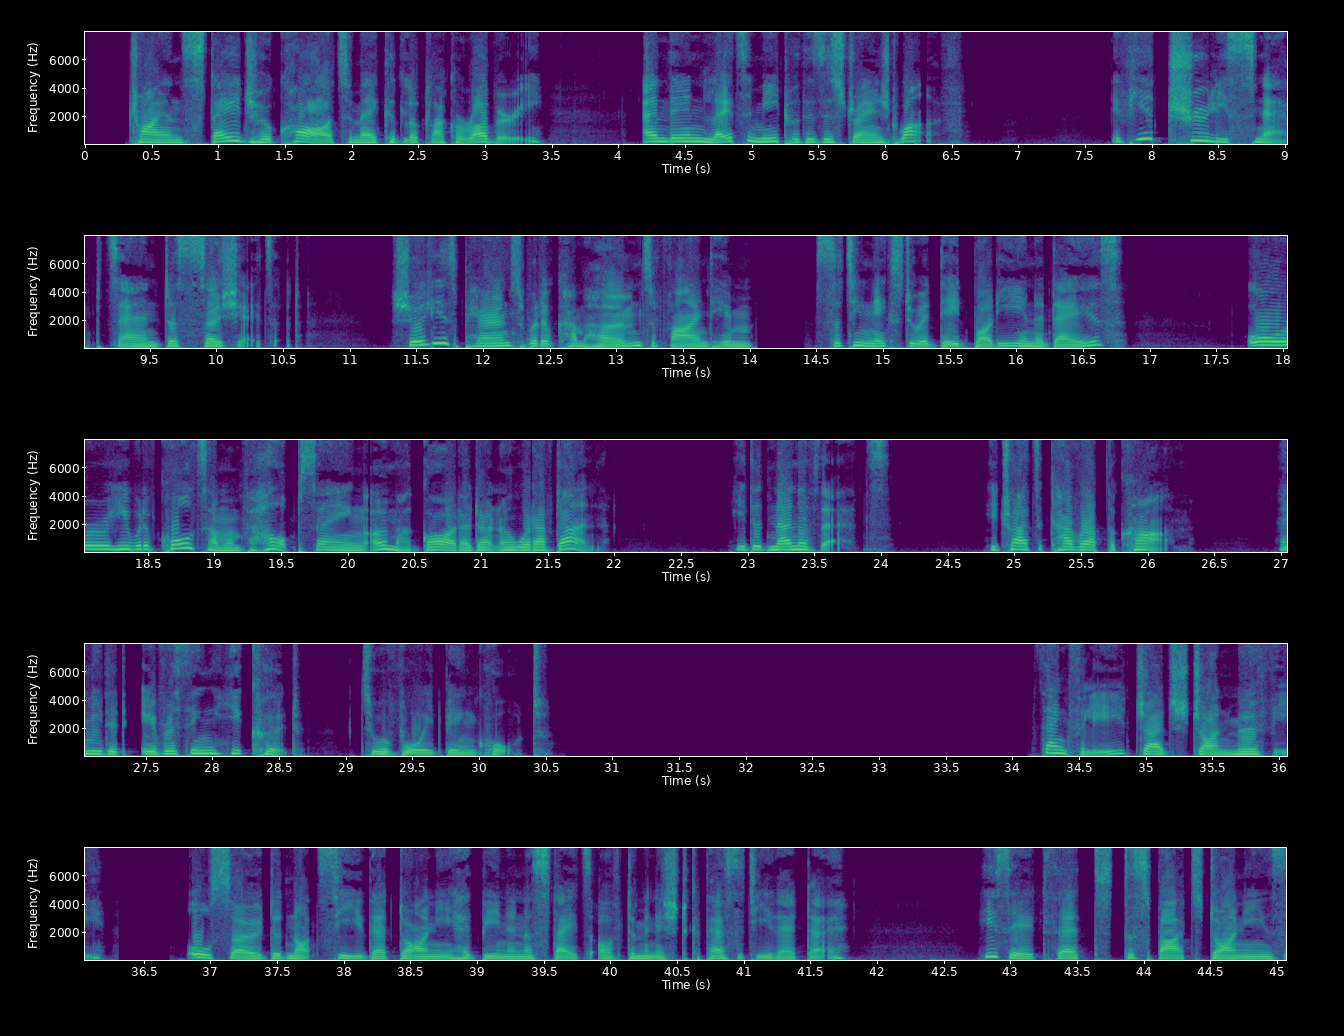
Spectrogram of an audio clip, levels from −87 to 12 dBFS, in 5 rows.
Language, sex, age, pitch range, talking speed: English, female, 30-49, 145-200 Hz, 150 wpm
